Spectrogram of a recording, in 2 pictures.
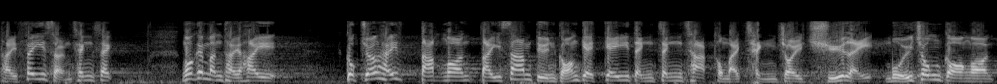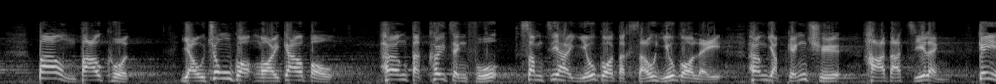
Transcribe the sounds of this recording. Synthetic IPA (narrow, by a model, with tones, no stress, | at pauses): t̪ʰɐ˨˩jfe˥jsœ̰ː˨˩ŋt͡sʰɪ˥ŋsɪ˥k̚ŋɔː˨˧kɛː˧mɐ˨nt̪ʰɐ˨˩jɦɐ˨j | kʊ˨k̚t͡ʃœː˨˥ŋɦɐ˨˥jt̪aː˨p̚ŋɔː˧nt̪ɐ˨jsaː˥mt̪yː˨nkɔː˨˥ŋkɛː˧ke˧jt̪ɪ˨ŋt͡sɪ˧ŋt͡sʰaː˧k̚t̪ʰʊ˨˩ŋmaː˨˩jt͡sʰɪ˨˩ŋt͡ʃɵ˨ɥt͡ʃʰyː˨˧le˨˧jmuː˨˧jt͡ʃʊ˥ŋkɔː˧ŋɔː˧n | paː˥wm̩˨˩paː˥wkʰuː˧t̚ | jɐ˨˩wt͡sʊ˥ŋkʷɔː˧k̚ŋɔː˨jkaː˥wpo˨w | hœː˧ŋt̪ɐ˨kʰːɵ˥ɥt͡sɪ˧ŋfuː˨˥sɐ˨mt͡siː˧hɐ˨jːiː˨˥wkʷɔː˧t̪ɐ˨k̚sɐ˨˥wjiː˨˥wkʷɔː˧le˨˧j | hœː˧ŋjɐ˨p̚kɪ˨˥ŋt͡ʃʰyː˨˧haː˨t̪aː˧t̚t͡siː˨˥lɪ˨˩ŋ | ke˥j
